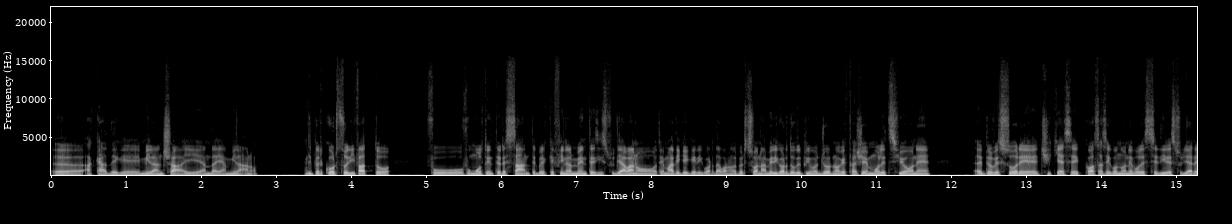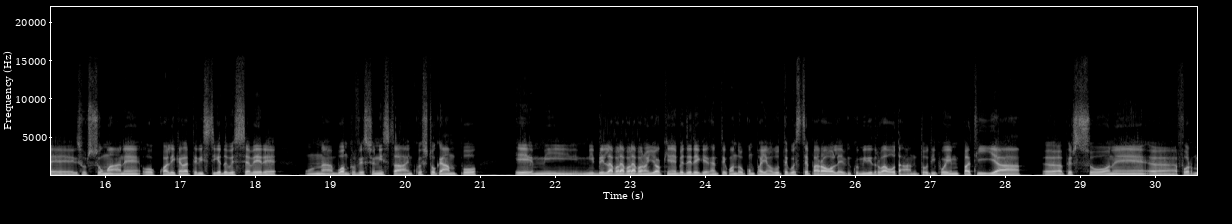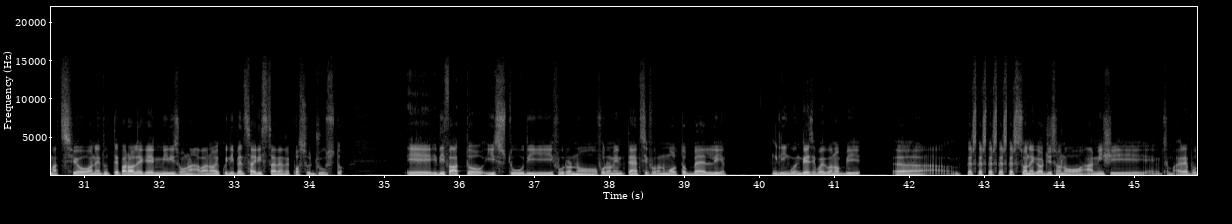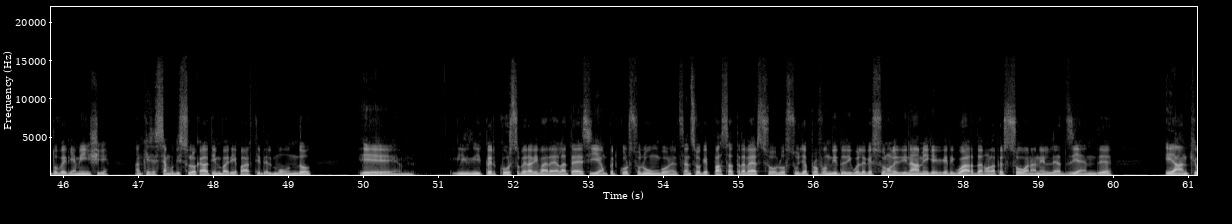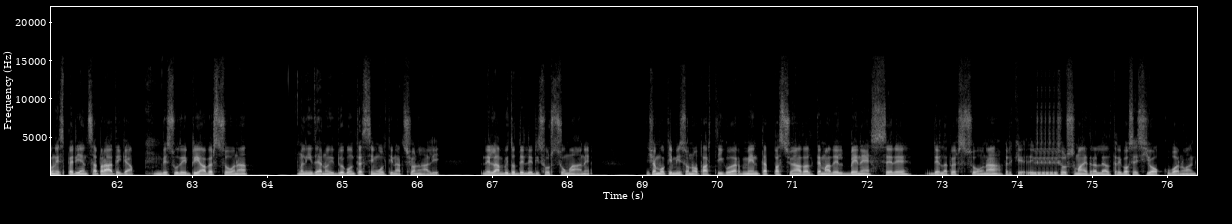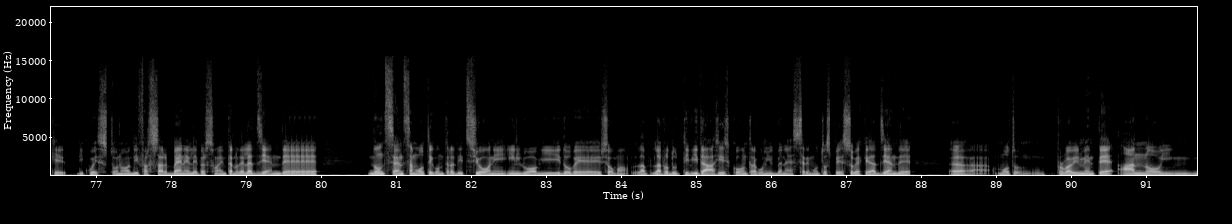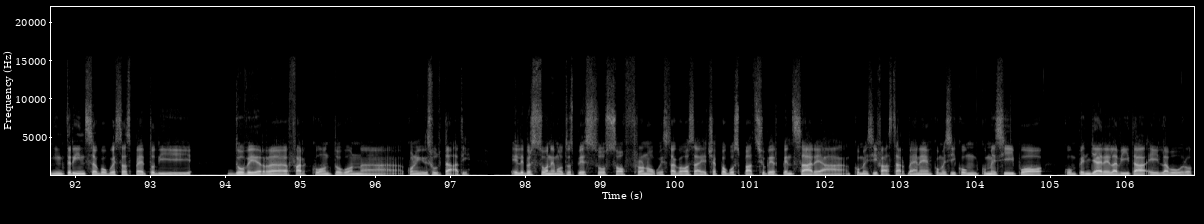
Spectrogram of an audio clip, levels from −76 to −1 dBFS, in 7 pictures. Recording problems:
audio stuttering; 4 times, first at 23 s

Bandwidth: 15.5 kHz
